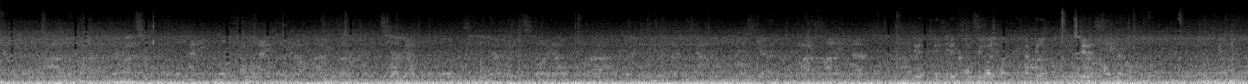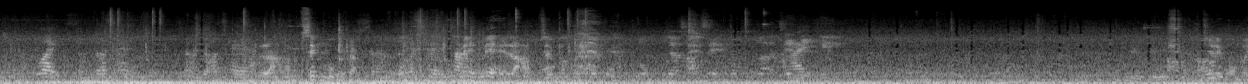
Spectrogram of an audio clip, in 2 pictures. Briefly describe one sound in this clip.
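A diesel double-decker bus engine rumbles as the bus drives along a street.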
